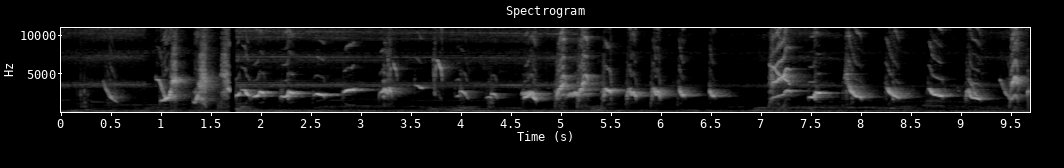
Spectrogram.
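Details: Master song of a greater green leafbird for training birds: a lively stream of quick, sharp chirps and short repeated whistles, broken by harsh sweeping notes and brief pauses. A steady low hum sits beneath.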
